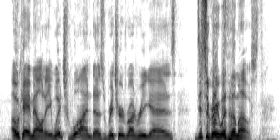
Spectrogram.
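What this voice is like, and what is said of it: Announcer-style radio voice. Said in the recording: “do my radio voice”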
